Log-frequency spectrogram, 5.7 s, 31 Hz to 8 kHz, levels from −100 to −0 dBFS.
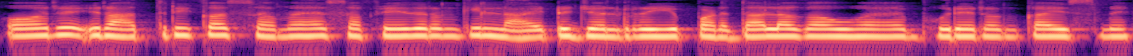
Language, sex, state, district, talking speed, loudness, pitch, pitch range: Hindi, female, Uttar Pradesh, Budaun, 210 wpm, -15 LUFS, 225 Hz, 220-235 Hz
